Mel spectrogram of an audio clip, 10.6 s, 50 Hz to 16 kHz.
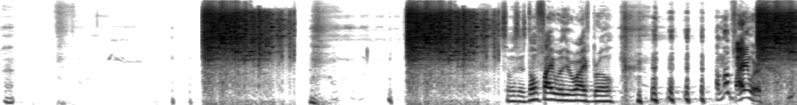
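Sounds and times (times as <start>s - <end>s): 
falling glass shards tinkling: 2.7s - 4.0s, 5.4s - 6.7s, 10.1s - 10.6s
glass shattering: 2.7s - 4.0s, 5.4s - 6.7s, 10.0s - 10.6s
speech: 6.8s - 9.2s, 9.8s - 10.6s
laughter: 8.3s - 9.6s.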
